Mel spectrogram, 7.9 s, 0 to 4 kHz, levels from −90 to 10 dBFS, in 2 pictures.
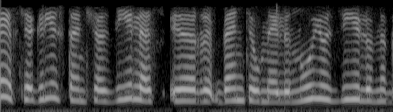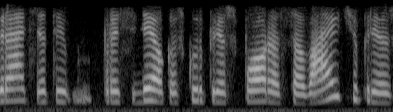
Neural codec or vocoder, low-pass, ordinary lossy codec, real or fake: none; 3.6 kHz; MP3, 32 kbps; real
